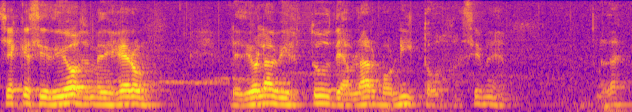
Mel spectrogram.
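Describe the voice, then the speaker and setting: A man talks at a fairly slow pace with long, frequent pauses and monotone, flat intonation, with audible room echo and noticeable background noise around him. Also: fairly high pitch for a man. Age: 60s. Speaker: politician. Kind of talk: interview.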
